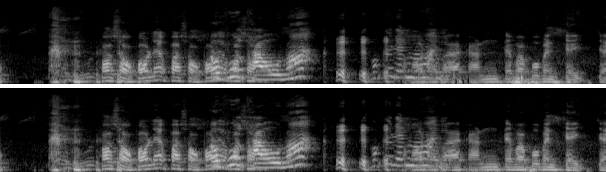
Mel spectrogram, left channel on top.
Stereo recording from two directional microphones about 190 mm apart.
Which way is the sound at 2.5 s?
55° right (ahead or behind).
